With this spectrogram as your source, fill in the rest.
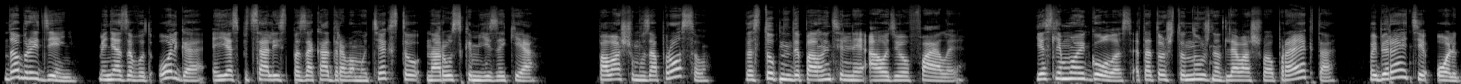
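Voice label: Russian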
